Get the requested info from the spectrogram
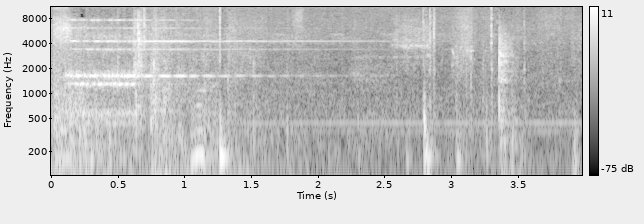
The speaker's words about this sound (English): So they end up getting back way past dark, and they end up running back to the house because the phone's ringing, but they miss the call.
